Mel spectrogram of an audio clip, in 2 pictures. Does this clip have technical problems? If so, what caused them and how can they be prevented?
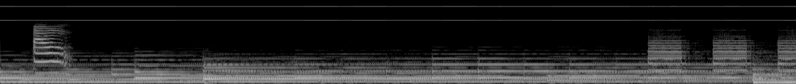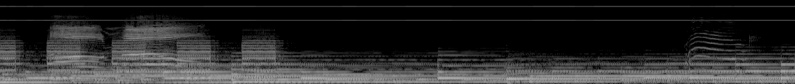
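Yes. USB whine runs throughout: a fixed tone at 8 kHz, strongest at 16 kHz and roughly 20 dB below the signal, from the bus's 125-microsecond microframe current draw leaking through power or ground. Prevent it with isolated or filtered USB power.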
